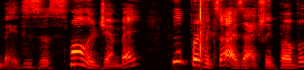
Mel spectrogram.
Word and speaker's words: djembe: or a j but it actually starts with the letter d but we don't really pronounce the d the d is kind of silent so we call it jembe gem gembe gembe so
